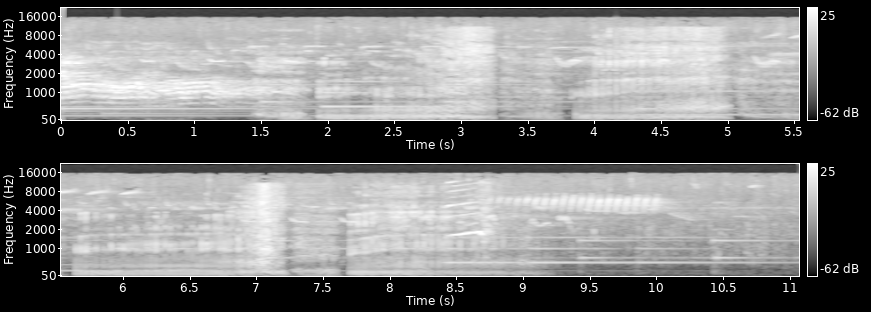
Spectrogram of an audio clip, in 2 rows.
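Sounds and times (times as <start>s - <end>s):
leopard roaring: 1.4s - 9.3s.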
